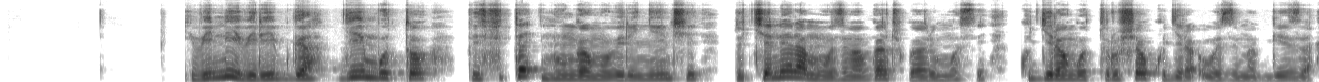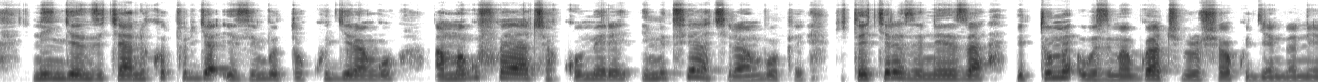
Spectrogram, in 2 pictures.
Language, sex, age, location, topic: Kinyarwanda, male, 18-24, Huye, health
